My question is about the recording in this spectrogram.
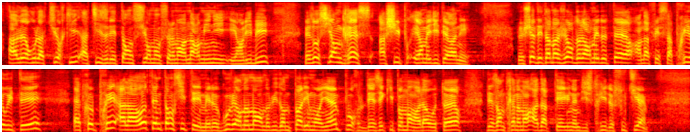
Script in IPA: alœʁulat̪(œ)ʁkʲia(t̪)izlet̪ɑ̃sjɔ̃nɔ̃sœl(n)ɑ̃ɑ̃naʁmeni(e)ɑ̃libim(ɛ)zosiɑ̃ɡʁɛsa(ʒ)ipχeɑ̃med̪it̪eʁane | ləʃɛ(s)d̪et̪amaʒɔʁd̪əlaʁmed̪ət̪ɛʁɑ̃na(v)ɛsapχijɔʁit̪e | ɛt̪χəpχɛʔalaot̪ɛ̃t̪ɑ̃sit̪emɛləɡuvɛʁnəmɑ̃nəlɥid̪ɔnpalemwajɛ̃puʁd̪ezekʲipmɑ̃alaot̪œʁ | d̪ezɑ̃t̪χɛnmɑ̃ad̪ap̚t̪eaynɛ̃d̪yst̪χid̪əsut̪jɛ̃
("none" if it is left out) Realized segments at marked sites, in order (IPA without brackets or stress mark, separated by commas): y, t̪, m, e, ɛ, ʃ, f, f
